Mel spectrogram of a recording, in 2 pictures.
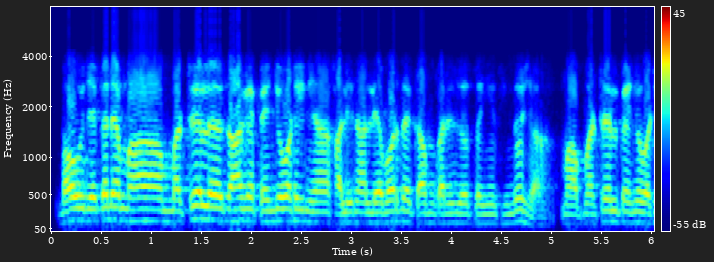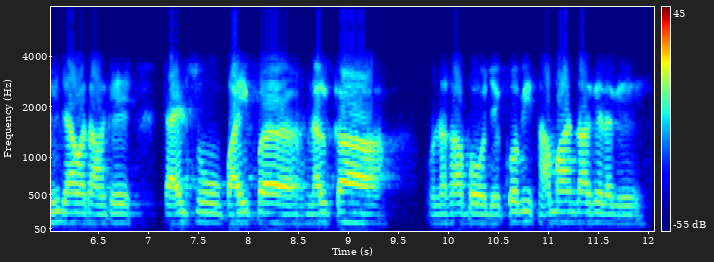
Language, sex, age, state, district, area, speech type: Sindhi, male, 45-60, Maharashtra, Thane, urban, conversation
